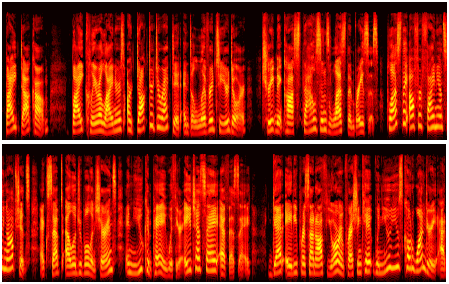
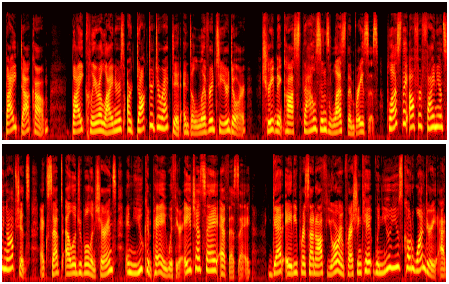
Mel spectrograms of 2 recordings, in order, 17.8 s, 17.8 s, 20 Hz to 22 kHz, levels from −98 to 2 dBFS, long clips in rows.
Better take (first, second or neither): second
